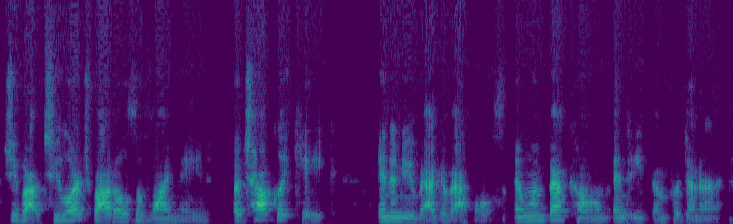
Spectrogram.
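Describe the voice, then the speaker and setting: A woman reading a children's novel aloud as scripted narration, in an expressive storytelling manner. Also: fairly low pitch, moderate pace, gravelly, husky, dull audio. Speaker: storybook reader.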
